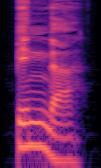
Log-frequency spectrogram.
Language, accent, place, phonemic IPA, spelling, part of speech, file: German, Germany, Berlin, /ˈbɪndɐ/, Binder, noun / proper noun, De-Binder.ogg
- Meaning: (noun) 1. girder, tie 2. binder; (proper noun) a surname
